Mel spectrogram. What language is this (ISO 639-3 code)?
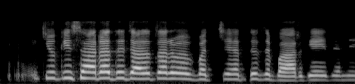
pan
